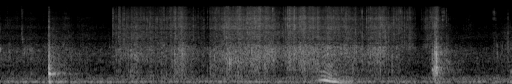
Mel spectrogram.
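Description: Paper wrappers rustle and crinkle.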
